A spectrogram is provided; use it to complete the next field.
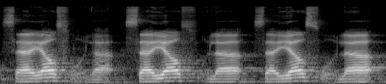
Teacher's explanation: صاد کو موٹا بھی کریں گے، اور صاد حروف صفیرہ میں سے بھی ہے تو یہاں پر موٹا بھی کریں گے اور سیٹ کی آواز بھی آئے گی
